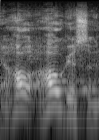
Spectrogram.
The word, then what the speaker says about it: Hogeson: Hogeson is how they told me.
